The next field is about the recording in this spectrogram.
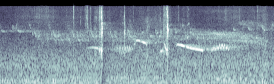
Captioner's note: cutting sound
